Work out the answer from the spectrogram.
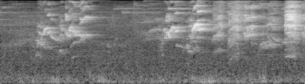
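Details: Lorikeets amid rolling thunder and lightning utter harsh, high, scratchy screeches in irregular bursts, with sharp squeaks, over a continuous low rumble.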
